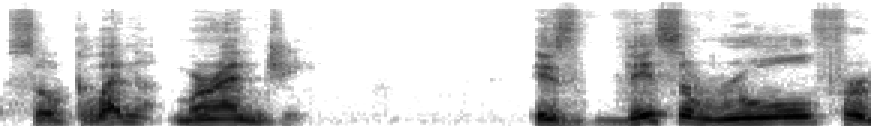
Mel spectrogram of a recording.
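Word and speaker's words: Glenmorangie: is often mispronounced and the emphasis should always be on the second syllable so glenn maranji is this a rule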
